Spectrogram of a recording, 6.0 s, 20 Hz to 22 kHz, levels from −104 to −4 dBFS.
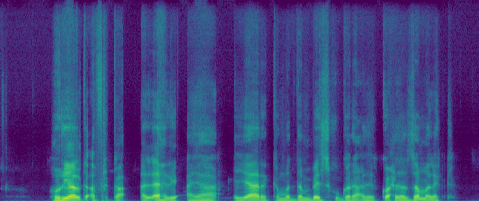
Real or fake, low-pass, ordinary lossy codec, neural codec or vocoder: fake; none; none; codec, 44.1 kHz, 7.8 kbps, DAC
